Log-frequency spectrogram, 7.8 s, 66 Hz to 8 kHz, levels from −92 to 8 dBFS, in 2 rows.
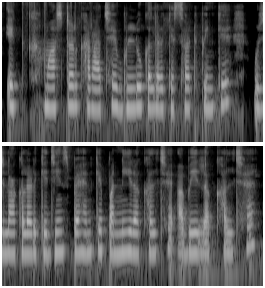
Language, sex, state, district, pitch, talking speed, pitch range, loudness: Maithili, female, Bihar, Samastipur, 210 Hz, 170 wpm, 200-215 Hz, -30 LUFS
